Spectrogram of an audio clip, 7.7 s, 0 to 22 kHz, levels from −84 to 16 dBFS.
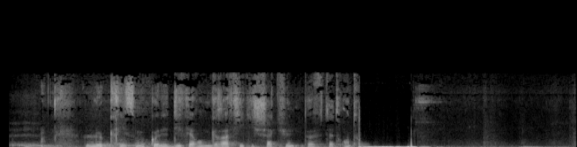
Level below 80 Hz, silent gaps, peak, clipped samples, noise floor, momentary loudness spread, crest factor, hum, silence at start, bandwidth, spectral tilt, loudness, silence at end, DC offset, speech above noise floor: -32 dBFS; none; 0 dBFS; under 0.1%; -47 dBFS; 15 LU; 22 dB; none; 0.1 s; 11.5 kHz; -4.5 dB/octave; -24 LUFS; 0 s; under 0.1%; 25 dB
